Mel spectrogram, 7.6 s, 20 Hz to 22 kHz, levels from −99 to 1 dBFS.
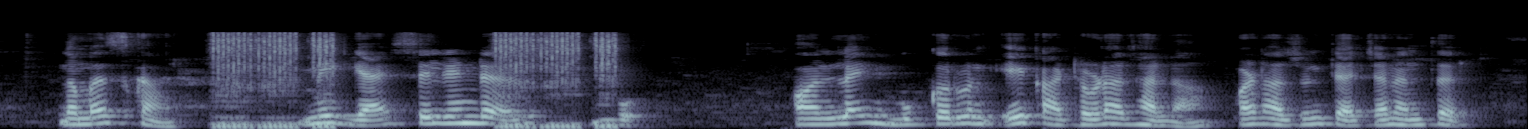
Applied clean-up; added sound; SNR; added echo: classical method log-MMSE.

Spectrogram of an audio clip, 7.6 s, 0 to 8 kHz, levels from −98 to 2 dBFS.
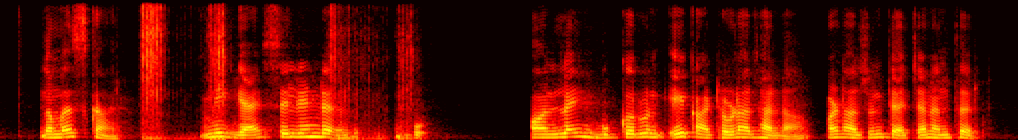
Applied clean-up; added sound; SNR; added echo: neural mask model RNNoise.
